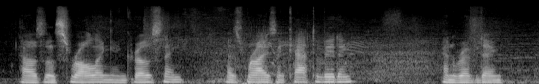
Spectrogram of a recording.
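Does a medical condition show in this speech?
No.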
